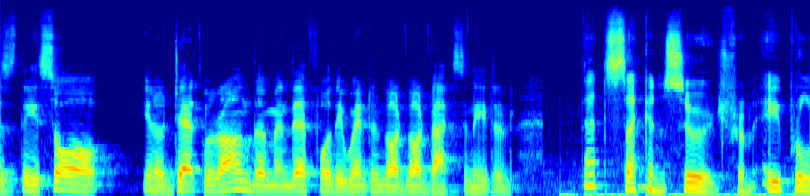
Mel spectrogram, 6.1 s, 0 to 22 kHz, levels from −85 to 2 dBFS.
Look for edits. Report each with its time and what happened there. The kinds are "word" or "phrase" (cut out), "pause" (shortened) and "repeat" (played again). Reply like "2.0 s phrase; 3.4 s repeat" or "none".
1.5 s word; 3.0 s repeat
